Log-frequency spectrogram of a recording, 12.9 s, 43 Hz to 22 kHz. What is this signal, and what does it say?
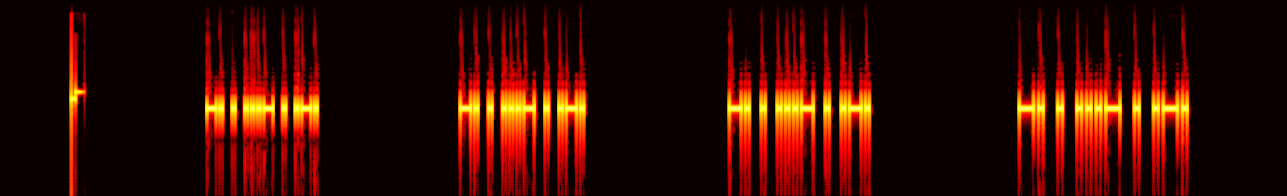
Morse code, heard as a keyed tone, about 33 wpm, 700 Hz. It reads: NEVER NEVER NEVER NEVER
